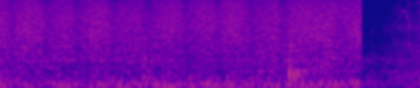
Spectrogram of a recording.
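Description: Stain is rubbed by hand with a cloth into poplar wood slats coated with shellac, giving a close, rhythmic scrubbing swish in even strokes that stops abruptly near the end.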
